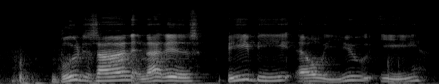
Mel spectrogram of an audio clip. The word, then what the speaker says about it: BBlue: Design, and that is BBLUE, so it's BBlue, pronounced blue, design. The French pronunciation, by and the way.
